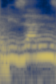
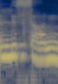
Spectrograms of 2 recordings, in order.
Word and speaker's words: Lisanne: Und da hat Tom Finn geleitet ein Cthulhu-Abenteuer für den Carsten Steenbergen, für die Lena Falkenhagen und für die Frau, deren Lisanne Namen ich ja mal falsch ausspreche, aber Lisanne Surburg. Dankeschön. Ich mache irgendwie immer Lissan draus und das tut mir sehr leid.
